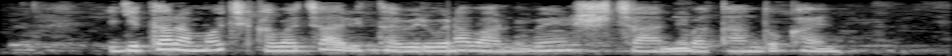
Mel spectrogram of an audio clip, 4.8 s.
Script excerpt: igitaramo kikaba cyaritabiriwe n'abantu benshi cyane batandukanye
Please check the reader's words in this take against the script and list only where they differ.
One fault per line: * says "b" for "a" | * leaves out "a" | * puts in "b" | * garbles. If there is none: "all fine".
all fine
